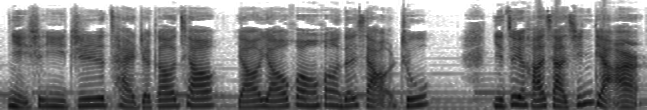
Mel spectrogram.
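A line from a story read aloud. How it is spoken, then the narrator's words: Laughing. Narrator (Chinese): 斑马大笑着说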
